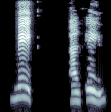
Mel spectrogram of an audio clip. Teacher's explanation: And in make and aim, again you have A sound being repeated. So the letter A in make and the letter A in aim represent the same A sound in English, which is a diphthong.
